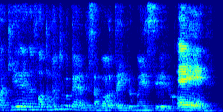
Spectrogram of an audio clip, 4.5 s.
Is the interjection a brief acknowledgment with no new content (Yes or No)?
Yes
